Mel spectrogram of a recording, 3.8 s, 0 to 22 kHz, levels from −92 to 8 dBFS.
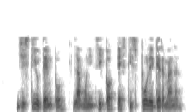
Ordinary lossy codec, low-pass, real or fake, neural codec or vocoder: MP3, 24 kbps; 5.4 kHz; fake; codec, 16 kHz, 4 kbps, FreqCodec, larger model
